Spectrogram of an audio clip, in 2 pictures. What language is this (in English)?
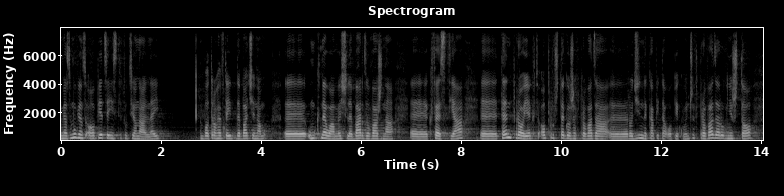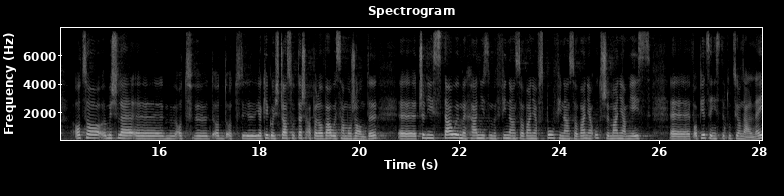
Polish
